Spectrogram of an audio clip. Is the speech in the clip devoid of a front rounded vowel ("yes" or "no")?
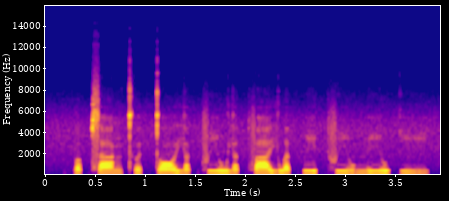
yes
